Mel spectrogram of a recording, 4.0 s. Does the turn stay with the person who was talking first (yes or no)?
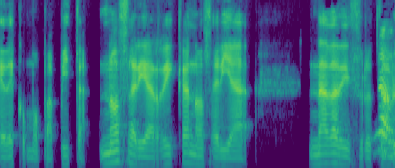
yes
